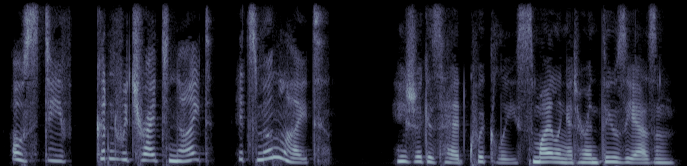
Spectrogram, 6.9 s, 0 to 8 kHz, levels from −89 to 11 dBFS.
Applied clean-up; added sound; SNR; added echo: none; none; none; none.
